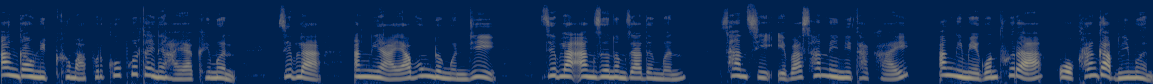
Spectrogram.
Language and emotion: Bodo, surprised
